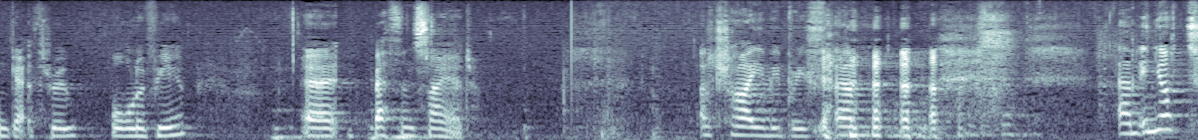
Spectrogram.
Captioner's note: laughter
